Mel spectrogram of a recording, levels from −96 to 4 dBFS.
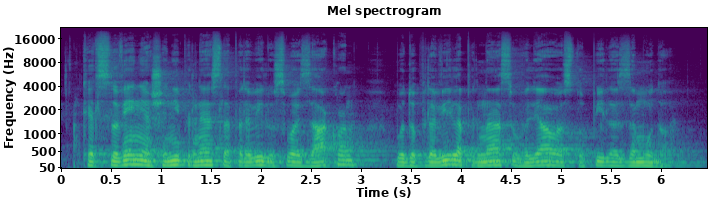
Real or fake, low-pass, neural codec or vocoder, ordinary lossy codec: real; 19.8 kHz; none; none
